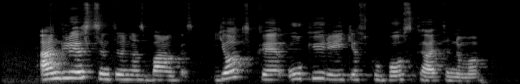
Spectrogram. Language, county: Lithuanian, Vilnius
